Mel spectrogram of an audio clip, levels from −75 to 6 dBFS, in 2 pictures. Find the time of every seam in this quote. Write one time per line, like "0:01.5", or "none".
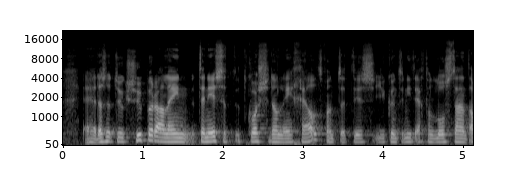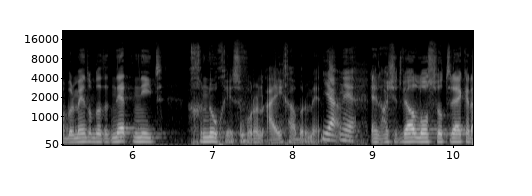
0:08.9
